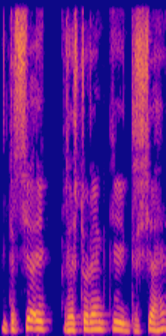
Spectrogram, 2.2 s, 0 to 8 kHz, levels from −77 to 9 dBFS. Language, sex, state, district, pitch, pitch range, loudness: Hindi, male, Uttarakhand, Uttarkashi, 175 Hz, 160-180 Hz, -13 LUFS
